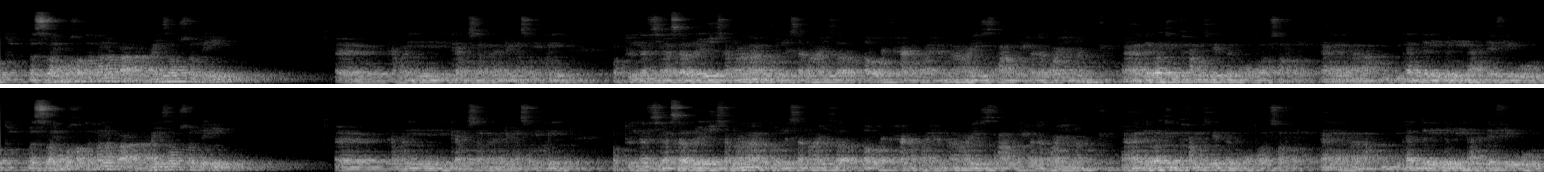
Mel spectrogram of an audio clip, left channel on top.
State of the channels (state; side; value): normal; both; correlation 0.36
